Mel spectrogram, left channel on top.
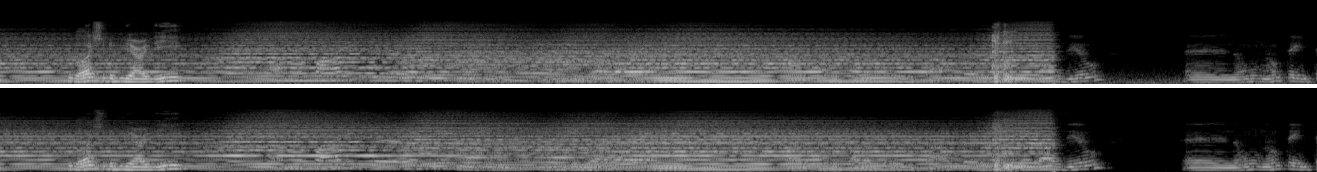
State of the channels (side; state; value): left; noise; rumble, 25 dB below the sound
